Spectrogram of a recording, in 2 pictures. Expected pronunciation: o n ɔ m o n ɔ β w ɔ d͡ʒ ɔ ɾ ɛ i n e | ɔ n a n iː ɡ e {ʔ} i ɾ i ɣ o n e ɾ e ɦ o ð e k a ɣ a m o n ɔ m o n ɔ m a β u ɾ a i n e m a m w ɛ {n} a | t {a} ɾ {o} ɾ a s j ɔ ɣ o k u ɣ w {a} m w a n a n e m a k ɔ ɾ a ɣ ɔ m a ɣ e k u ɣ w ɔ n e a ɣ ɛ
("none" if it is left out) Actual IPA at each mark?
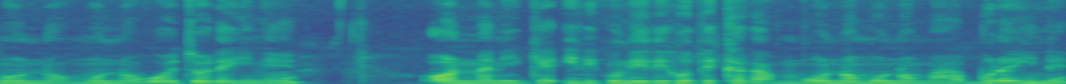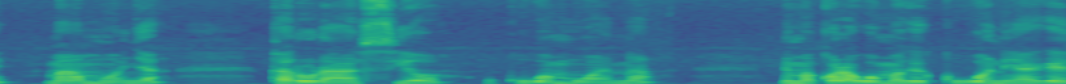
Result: ʔ, ɲ, a, o, a

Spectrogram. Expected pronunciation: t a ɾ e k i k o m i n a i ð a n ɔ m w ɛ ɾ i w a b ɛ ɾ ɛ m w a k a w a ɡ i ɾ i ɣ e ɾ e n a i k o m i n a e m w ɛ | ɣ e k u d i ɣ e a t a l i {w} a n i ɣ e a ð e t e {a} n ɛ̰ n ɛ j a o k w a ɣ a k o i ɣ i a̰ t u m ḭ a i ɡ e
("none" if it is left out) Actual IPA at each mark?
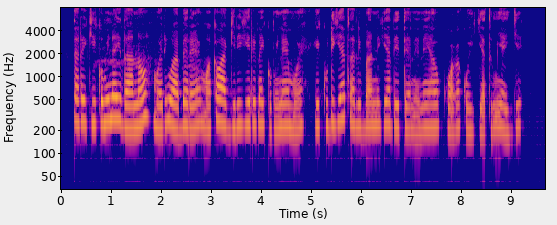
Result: b, a

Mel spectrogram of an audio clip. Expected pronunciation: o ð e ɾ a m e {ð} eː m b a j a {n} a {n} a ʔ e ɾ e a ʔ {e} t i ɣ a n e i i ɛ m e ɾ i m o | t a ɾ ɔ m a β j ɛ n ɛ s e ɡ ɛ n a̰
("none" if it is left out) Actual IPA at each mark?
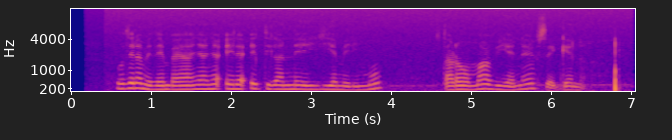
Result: ð, ɲ, ɲ, e

